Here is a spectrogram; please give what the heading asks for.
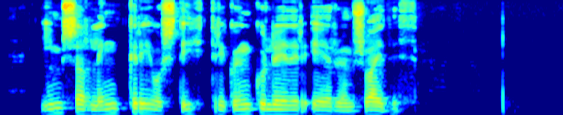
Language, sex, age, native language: Icelandic, male, 20-29, Icelandic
